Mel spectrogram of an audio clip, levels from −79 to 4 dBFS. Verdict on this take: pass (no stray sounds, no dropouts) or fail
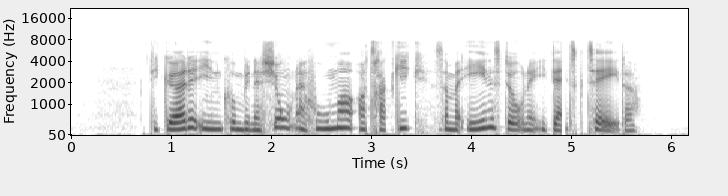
fail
